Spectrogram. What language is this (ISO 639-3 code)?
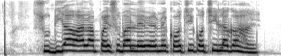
mag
